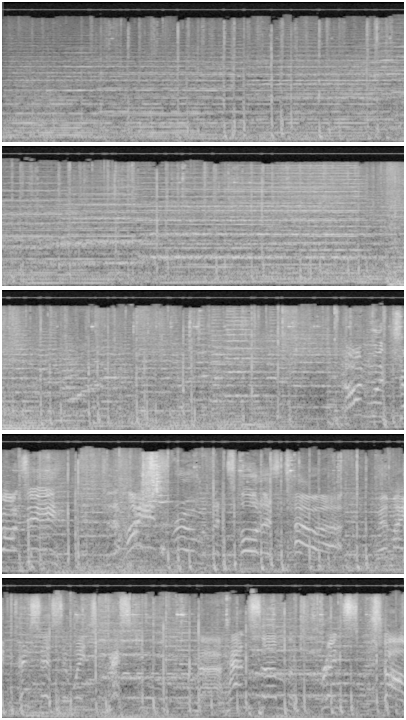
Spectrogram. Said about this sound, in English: The clap of hooves is heard as a handsome blonde prince dressed in a blue tunic appears, sword in hand, riding a horse through the trees.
